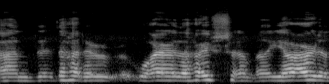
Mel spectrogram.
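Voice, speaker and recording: A woman speaks with a Northern Irish accent at a medium pitch. Her delivery is fairly slow, with monotone, flat intonation. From Northern Ireland. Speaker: former radio actress and nurse. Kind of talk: interview answer.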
